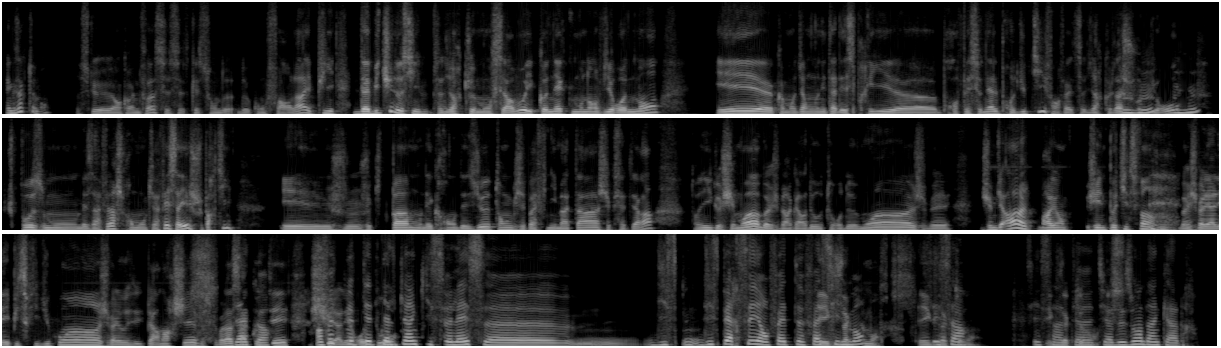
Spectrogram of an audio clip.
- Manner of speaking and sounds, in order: chuckle; drawn out: "hem"; other background noise
- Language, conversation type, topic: French, podcast, Préférez-vous le télétravail, le bureau ou un modèle hybride, et pourquoi ?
